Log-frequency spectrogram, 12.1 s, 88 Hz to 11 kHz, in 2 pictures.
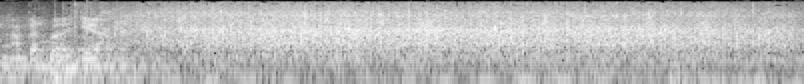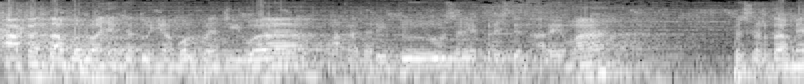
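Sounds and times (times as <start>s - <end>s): audience applauding: 0.5s - 6.6s.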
